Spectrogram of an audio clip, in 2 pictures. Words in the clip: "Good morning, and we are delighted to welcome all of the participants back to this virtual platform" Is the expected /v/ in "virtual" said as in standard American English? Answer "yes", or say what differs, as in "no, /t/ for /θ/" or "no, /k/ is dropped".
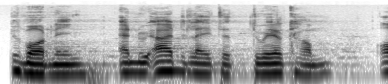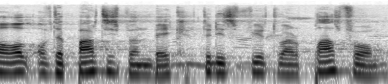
no, /f/ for /v/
